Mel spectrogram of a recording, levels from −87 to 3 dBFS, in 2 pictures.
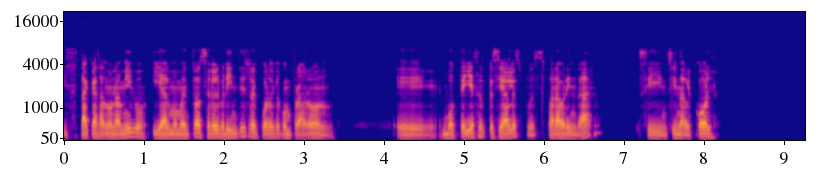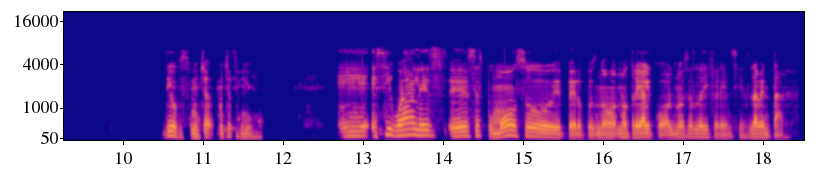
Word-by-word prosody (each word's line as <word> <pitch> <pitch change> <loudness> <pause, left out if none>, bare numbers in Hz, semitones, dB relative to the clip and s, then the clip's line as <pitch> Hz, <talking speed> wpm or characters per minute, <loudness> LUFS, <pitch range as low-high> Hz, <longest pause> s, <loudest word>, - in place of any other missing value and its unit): y - - -10
se - - -22
está 100 - +3
casando 100 -2 +1
un 100 - +1
amigo 110 +2 0
y 100 - +1
al 100 -1 +6
momento 100 +2 +1
de - - +9
hacer 115 - 0
el 115 - +3
brindis 110 +4 -2
recuerdo 105 -4 +1
que 115 - -4
compraron, 100 -2 -1 0.8
eh, 90 -1 -5
botellas 100 +4 +1
especiales 115 -3 +1
pues 85 - -10
para 105 -1 +4
brindar 100 - 0 0.5
sin 95 -1 -6
sin 100 +1 -1
alcohol. 105 +3 +1 2.3
Digo, 150 -1 +3
pues 105 0 -17
mucha 105 -3 0
muchas 115 +3 -7
sin 110 -1 -11 0.9
eh, 145 +2 -3
es 140 - -4
igual, 175 0 +3
es 160 -1 -1
es 140 +2 +2
espumoso, 130 -3 +3
eh, 105 -2 +1
pero 100 - -1
pues 100 - -7
no, 100 +2 -1
no 105 -2 -2
trae 115 +4 +4
alcohol, 95 -5 +2
¿no? 110 - -1
Esa 110 +1 -7
es - - -7
la 115 - 0
diferencia, 110 -1 -8
es - - -17
la 110 - +2
ventaja. 105 -3 -4
110 Hz, 165 wpm, -24 LUFS, 100-125 Hz, 2.3 s, de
